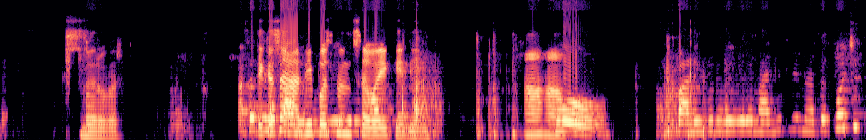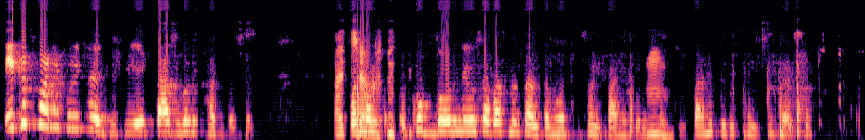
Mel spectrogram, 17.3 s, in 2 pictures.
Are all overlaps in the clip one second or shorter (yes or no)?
no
